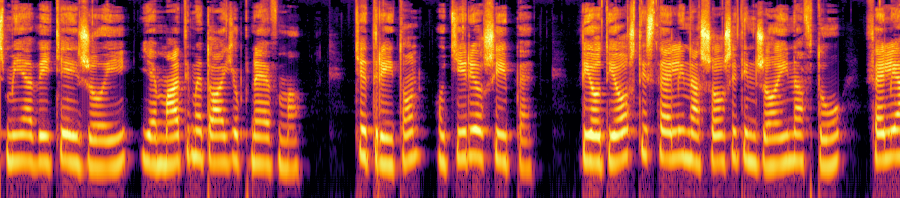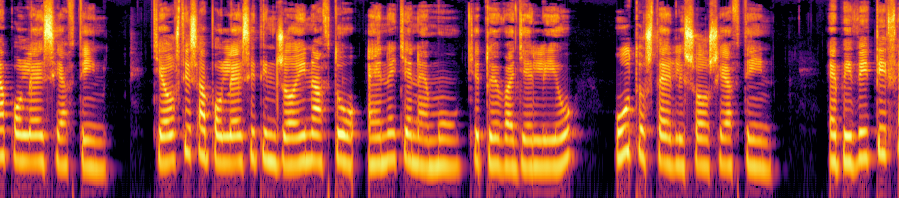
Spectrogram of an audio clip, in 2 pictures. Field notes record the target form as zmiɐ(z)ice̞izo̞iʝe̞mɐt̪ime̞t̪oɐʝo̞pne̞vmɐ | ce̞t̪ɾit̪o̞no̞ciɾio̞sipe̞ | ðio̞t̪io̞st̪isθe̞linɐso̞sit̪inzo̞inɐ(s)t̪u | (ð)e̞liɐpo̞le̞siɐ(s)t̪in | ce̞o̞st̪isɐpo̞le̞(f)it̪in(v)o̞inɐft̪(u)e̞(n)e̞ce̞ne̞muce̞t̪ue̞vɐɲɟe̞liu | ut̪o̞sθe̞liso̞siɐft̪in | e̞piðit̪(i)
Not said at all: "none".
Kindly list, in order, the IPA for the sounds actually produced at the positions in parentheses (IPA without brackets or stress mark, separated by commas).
ð, f, θ, f, s, z, u, n, i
